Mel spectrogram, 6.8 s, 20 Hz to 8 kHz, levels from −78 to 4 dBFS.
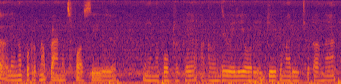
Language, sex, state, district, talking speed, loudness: Tamil, female, Tamil Nadu, Chennai, 130 wpm, -20 LUFS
